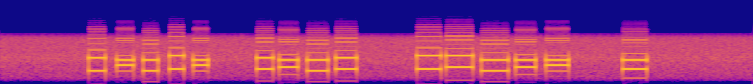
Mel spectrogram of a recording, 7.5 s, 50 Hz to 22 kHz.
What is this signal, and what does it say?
DTMF, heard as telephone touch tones, dialled by hand, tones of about 190 ms. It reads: 2*16* 5715 6917* 4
